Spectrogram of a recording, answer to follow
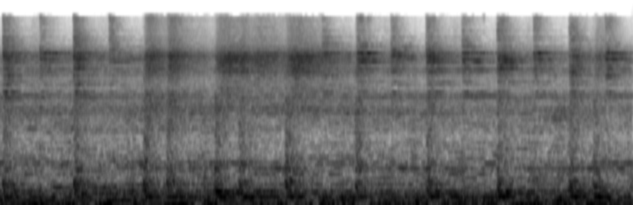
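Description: Live rock band playing: electric guitars and bass guitar over a drum kit keeping a steady beat of about three strikes a second.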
